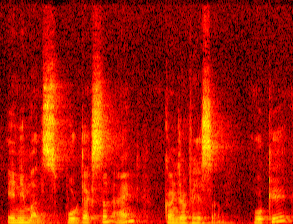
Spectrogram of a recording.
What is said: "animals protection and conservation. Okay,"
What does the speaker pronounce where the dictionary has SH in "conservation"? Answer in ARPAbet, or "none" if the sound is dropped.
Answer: S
